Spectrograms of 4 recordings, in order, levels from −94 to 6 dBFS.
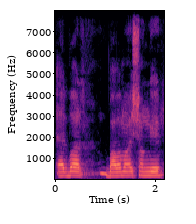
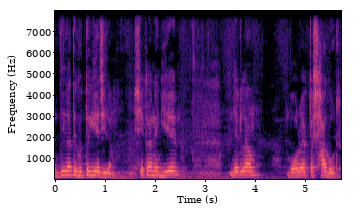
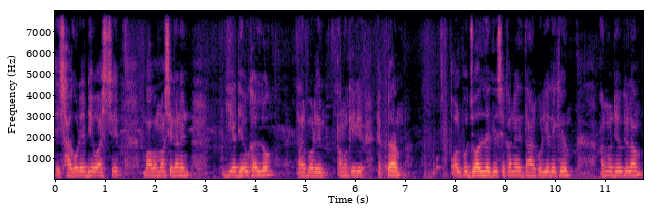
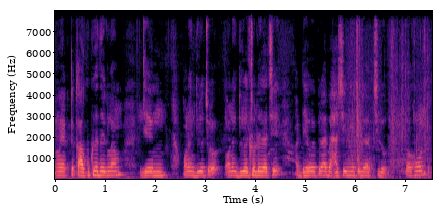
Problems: none marked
